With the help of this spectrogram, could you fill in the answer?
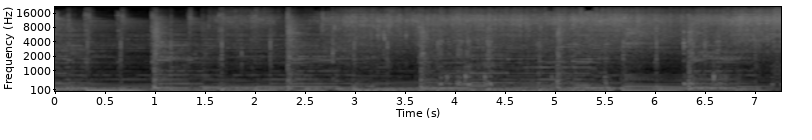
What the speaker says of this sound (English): Once the ghee is nice and hot, I'm going to add the onions.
